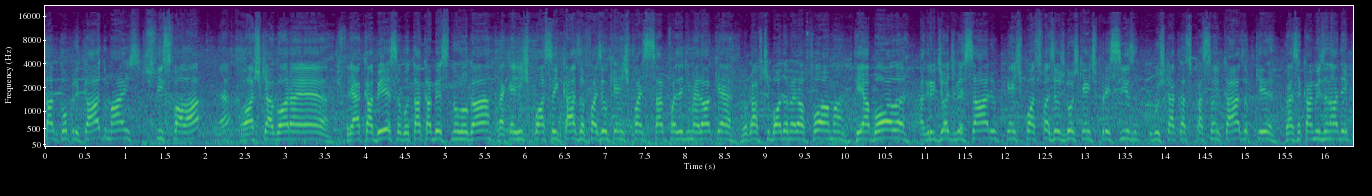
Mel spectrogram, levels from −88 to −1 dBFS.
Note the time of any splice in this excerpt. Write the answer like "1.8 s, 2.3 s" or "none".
1.2 s, 2.4 s, 3.6 s, 5.6 s, 8.7 s, 10.0 s, 12.0 s, 13.8 s, 15.4 s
